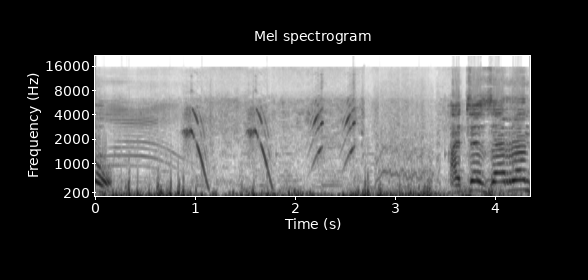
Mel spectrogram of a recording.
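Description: A run of four or five quick falling whistles, each sliding steeply from high to low, over a steady low rumble.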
